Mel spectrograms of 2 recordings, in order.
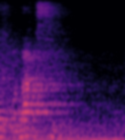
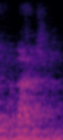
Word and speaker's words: Fibonacci: Fibonacci es doble C, así se pronuncia la doble C en italiano. En español sería Fibonacci, en italiano es Fibonacci.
